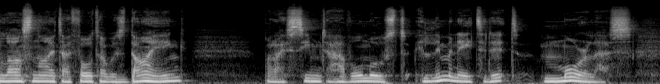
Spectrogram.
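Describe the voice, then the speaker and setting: With a fairly high pitch for a man, this somewhat breathy male speaker has a dark, mellow tone, ordinary pitch variation and a fairly slow pace. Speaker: podcast host. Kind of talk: casual monologue. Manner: unsteady voice.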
